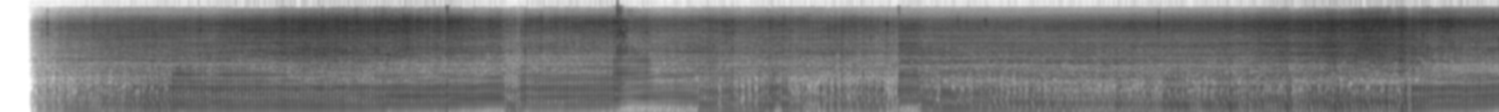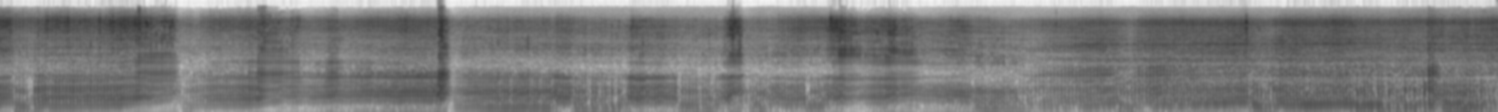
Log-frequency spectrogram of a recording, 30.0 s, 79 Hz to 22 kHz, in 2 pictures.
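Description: Honda CRF450 dirt bike's single-cylinder four-stroke engine revving hard and easing off again and again as it is ridden on a dirt track, the pitch rising and falling through the gears. Scattered sharp clicks cut through the engine sound.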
